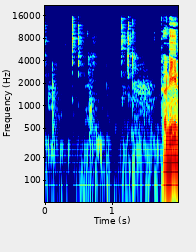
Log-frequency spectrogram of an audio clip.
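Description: A few faint, sharp computer mouse clicks, spaced irregularly, as items are selected on screen. Then a man starts speaking near the end.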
